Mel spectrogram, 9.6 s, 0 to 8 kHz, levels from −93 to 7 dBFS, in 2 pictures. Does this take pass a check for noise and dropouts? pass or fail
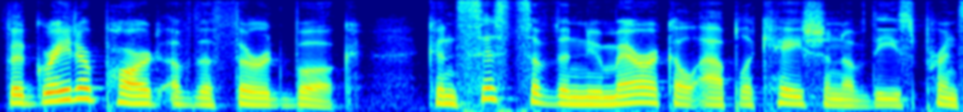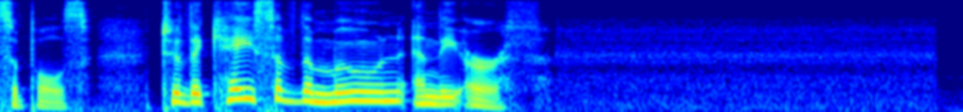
pass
